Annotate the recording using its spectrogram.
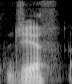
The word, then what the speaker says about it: GIF: Everyone I've talked to, with the exception of the GIF that you sent me, and it is pronounced GIF, I don't care what anyone says, one knows about gigabytes.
